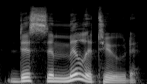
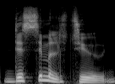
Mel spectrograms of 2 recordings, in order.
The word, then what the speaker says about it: dissimilitude: Dissimilitude. You got to emphasize the mi, and then the last syllable can be tued or tued. Dissimilitude.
